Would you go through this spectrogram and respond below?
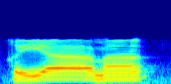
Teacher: قاف کے نیچے زیر ہے مگر حروف مستعلیہ ہے لہذا پر پڑھیں گے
